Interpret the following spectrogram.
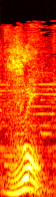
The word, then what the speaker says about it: wrong: it as we've just seen with the word wrong we don't pronounce the first letter of the word the w is silent and in the same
